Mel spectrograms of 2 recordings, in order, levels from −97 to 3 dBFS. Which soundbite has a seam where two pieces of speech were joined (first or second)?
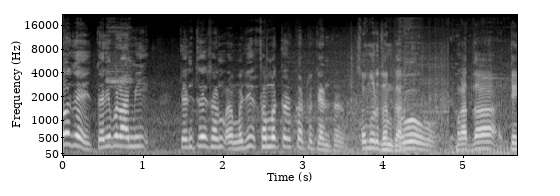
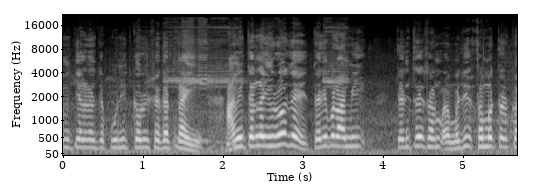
first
